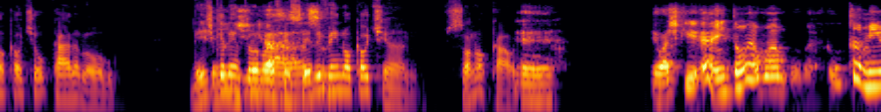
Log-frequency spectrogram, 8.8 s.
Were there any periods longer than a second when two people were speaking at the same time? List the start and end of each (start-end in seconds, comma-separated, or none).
2.1-3.5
